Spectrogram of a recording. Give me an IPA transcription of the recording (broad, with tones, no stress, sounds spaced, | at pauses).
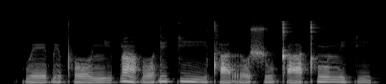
kʷ eː˨ ɓ ɪ˨ pʰ oː˨ ɲ i˨ ɓ ã˦˨ ɓ o˨˦ ɗ i˦ k iː˦˨ tʰ a˨ r o˨˦ ʃ u˨˦ kʼ a˨˦ kʰ ũ˦ n i˦˨ k i˦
